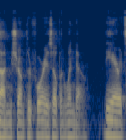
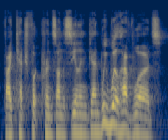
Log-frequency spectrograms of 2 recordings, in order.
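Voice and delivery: stern fatherly yell from the kitchen; loud stern dad yelling up the stairs; 4 semitones higher, 8 dB louder than usual. A narrator's reading. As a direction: call her out loud and stern, half teasing. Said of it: "Dad yelled from the kitchen".

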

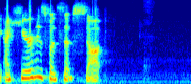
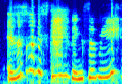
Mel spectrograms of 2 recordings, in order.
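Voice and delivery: incredulous; 9 semitones higher than usual. Retold or imitated. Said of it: "And I'm like".

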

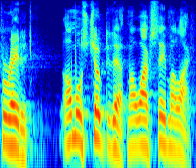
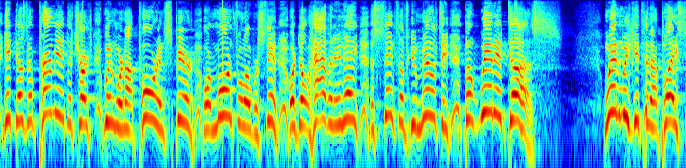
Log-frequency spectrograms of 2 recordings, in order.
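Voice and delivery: impassioned preaching; 4 semitones higher, 4 dB louder than usual. Real, not acted. Preacher urging church to come eagerly, impassioned preaching. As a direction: preach it forcefully, punching key words.

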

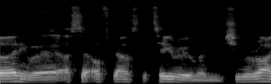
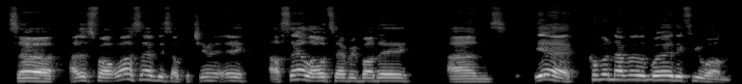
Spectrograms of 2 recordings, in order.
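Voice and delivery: loud, higher call to a whole crowd; public announcement; 4 semitones higher, 4 dB louder than usual. Retold or imitated. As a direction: address the room to get everyone's attention. Addressing crowd at pub tables.

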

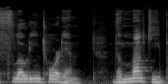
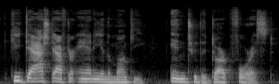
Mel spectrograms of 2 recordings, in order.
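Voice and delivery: usual speaking voice

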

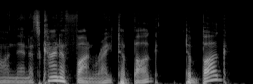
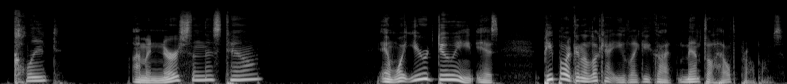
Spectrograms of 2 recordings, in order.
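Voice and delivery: higher, mock-scolding nurse wife; 5 semitones higher than usual. Wife scolding husband in the car, mock exasperation. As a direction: lay into him, a touch exasperated. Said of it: "she unloaded on me".

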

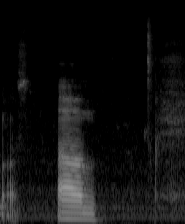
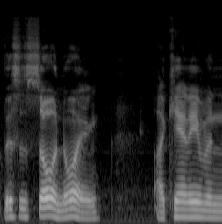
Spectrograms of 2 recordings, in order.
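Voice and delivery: ordinary talk, nothing marked

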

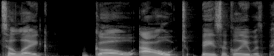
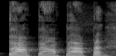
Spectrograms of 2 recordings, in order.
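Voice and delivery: loud, high door-pounding bams; imitated loud banging; 6 semitones higher, 4 dB louder than usual. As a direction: punch each bam like a fist on the door. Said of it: "it was so loud".

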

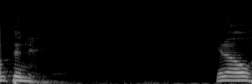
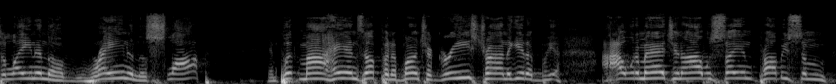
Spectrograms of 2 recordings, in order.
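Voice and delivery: raised, louder preaching story voice; lively sermon storytelling; 9 semitones higher, 7 dB louder than usual. Acted. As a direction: tell the car story to the congregation with full force. Preacher telling a story with force.

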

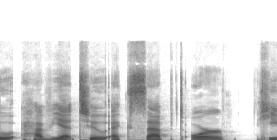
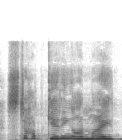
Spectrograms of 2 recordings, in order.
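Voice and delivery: whiny protest; 10 semitones higher, 5 dB louder than usual. Retold or imitated. Friend voiced protesting in a story.

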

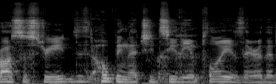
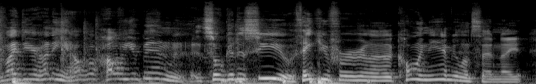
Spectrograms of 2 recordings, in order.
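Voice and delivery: high-pitched, effusive thanks; hammed-up joyful fussing; gushing greeting; 10 semitones higher, 5 dB louder than usual. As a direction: lay on the affection, high and eager. Acting Cleary's gushing thanks.

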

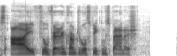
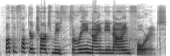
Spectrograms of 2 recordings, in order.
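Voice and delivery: outraged; 10 semitones higher than usual. Real, not acted. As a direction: rant it, indignant. Outraged about overcharge.

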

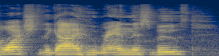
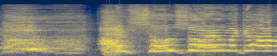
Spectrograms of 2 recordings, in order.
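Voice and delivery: high, loud, hammed-up panicked apology; mock panicked apology; 8 dB louder, slower than usual. Imitating the ex-wife apologizing for the dart, mock panic. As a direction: play her frantic and sorry, way up high and loud.

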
